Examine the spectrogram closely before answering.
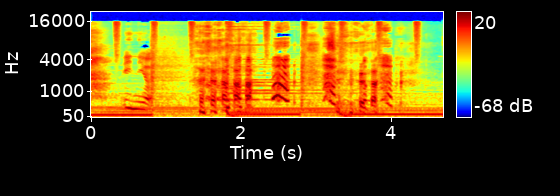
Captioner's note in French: rire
